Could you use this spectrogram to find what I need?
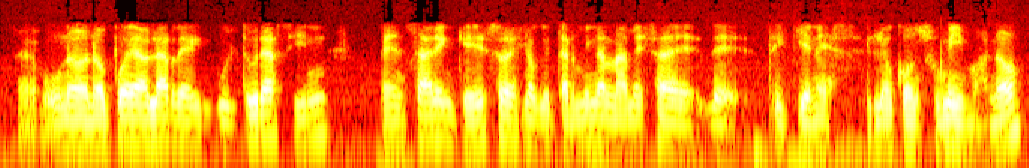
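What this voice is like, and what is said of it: Argentine Spanish accent. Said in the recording (Spanish): “yo soy argentino, se me nota en el acento.”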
